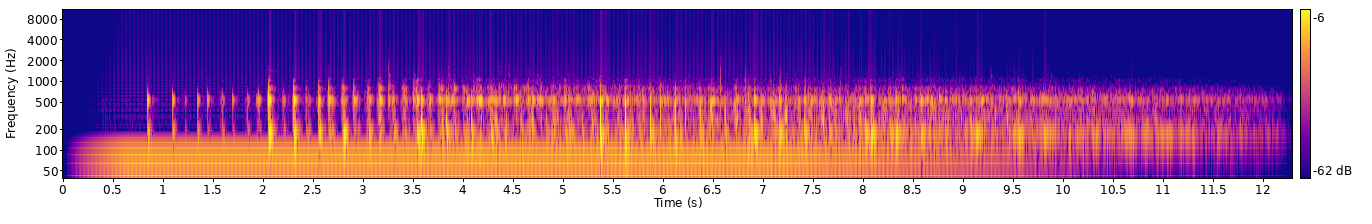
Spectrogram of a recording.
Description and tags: Bass Tension
Sonido que brinda la sensación de tensión y suspenso
atmos, bass, sfx, suspense, tension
